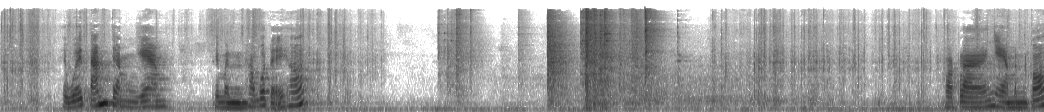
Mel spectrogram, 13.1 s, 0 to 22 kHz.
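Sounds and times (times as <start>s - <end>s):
plastic bag rustling and crinkling: 0.0s - 5.2s, 7.8s - 13.0s.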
